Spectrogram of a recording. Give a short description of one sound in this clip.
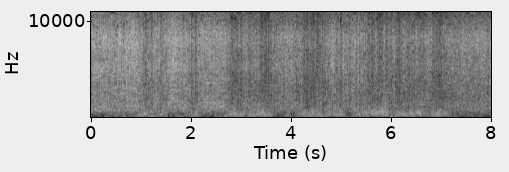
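Wind gusts roughly against the microphone.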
